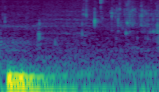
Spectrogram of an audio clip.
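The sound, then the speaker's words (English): Dew Baja Blast soda pours into a glass: a short, low glugging splash at the start, then faint fizzing and trickling. Quiet, with no voices. “But let's pour some dew. Let's pour some dew while we talk about it.”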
